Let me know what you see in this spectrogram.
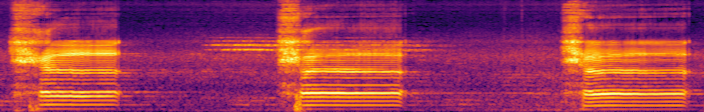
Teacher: ح کا مخرج حلق کا بیچ والا حصہ حلق کے بیچ والے حصہ سے ح ادا ہوتا ہے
